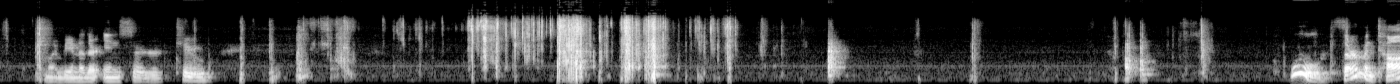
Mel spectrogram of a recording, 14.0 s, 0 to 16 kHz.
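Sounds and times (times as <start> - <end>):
wrapper tearing and crumpling: 3.1 - 7.8.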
